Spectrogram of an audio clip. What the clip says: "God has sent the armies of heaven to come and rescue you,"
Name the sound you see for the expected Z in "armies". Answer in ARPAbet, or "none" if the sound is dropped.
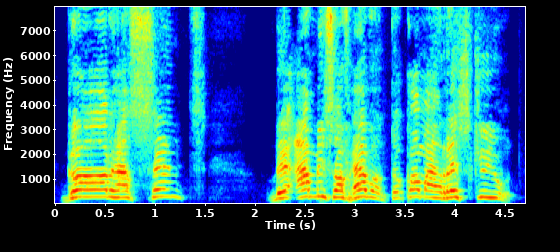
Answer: S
